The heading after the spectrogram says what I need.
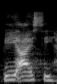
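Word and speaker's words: Bich: So BIC is um spelled B I C H but the pronunciation is BIC.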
